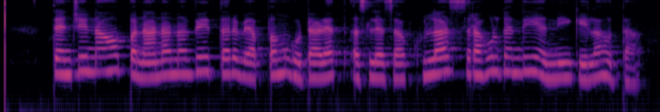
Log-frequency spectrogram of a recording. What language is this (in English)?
Marathi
